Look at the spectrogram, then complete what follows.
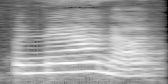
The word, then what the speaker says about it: banana: For example, if I say the word banana, banana has 3 syllables. Let's take a look. So we have banana. This second syllable is stressed. That means this vowel is going to be much longer. Repeat, banana, banana. So the a is going to be prolonged.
